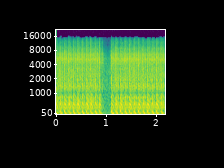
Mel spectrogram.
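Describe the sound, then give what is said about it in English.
Machine gun fire aimed at emus, a loud, rapid and evenly spaced rattle of shots that breaks off briefly in the middle and then resumes at the same steady rate. “At the first attack, the machine gun fired from 1,000 yards away.”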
